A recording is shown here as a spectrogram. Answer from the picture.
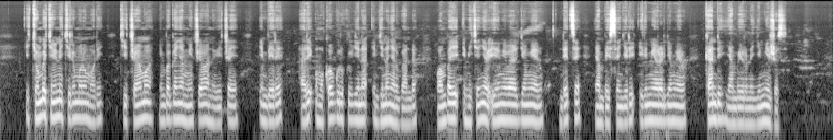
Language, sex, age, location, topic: Kinyarwanda, male, 18-24, Nyagatare, government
